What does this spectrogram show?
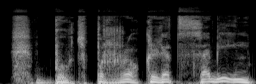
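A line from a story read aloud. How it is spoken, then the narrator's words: Hissed. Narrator (Russian): прошипел Котта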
